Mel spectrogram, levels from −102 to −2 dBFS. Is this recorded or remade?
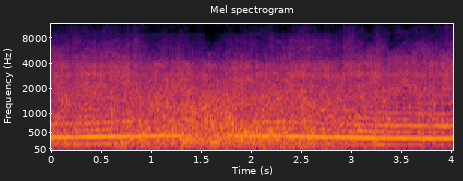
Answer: remade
